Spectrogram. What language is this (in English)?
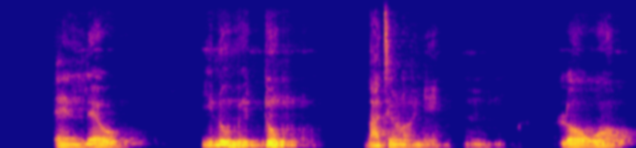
Yoruba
